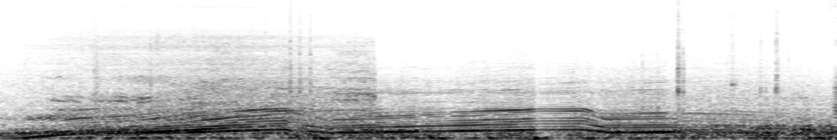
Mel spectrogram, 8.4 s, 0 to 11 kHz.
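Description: A 2018 Kia Stinger GT with an 8-speed automatic accelerating hard, the engine revving up through gears with rising pitch and shift breaks, heard steadily from inside the car without talk.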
